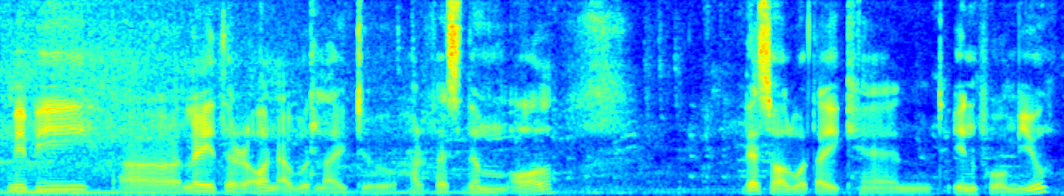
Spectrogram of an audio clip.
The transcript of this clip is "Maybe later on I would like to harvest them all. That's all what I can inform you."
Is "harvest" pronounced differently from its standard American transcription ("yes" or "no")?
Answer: yes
